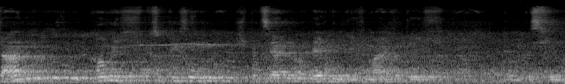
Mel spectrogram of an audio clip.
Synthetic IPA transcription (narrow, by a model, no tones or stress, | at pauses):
d̥ankʰɔməɪçt͡sudiːzənʃpet͡sjɛlənleːməŋ̩diːɪçmaɪtədɪç | zoːnbɪsçən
